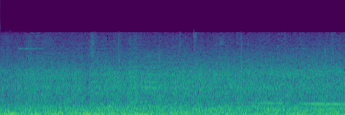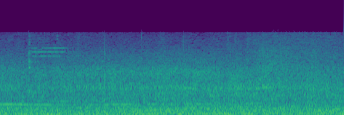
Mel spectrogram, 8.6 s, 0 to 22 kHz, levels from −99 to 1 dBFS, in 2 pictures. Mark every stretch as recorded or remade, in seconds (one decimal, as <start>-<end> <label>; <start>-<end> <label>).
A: 0.0-8.6 recorded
